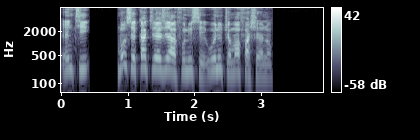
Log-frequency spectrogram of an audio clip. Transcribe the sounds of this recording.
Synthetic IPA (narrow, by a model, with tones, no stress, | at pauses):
n̩˦tʰi˦ | mo˦se˨ka˦t͡ɕʰɪ˦ɾe˦za˨fʊ˦nʊ̃˦sɛ˨wo˦nĩ˦t͡ɕᶣɛ̃˨m˦ã˦fa˨ɕɛ˨nʊ̃˦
